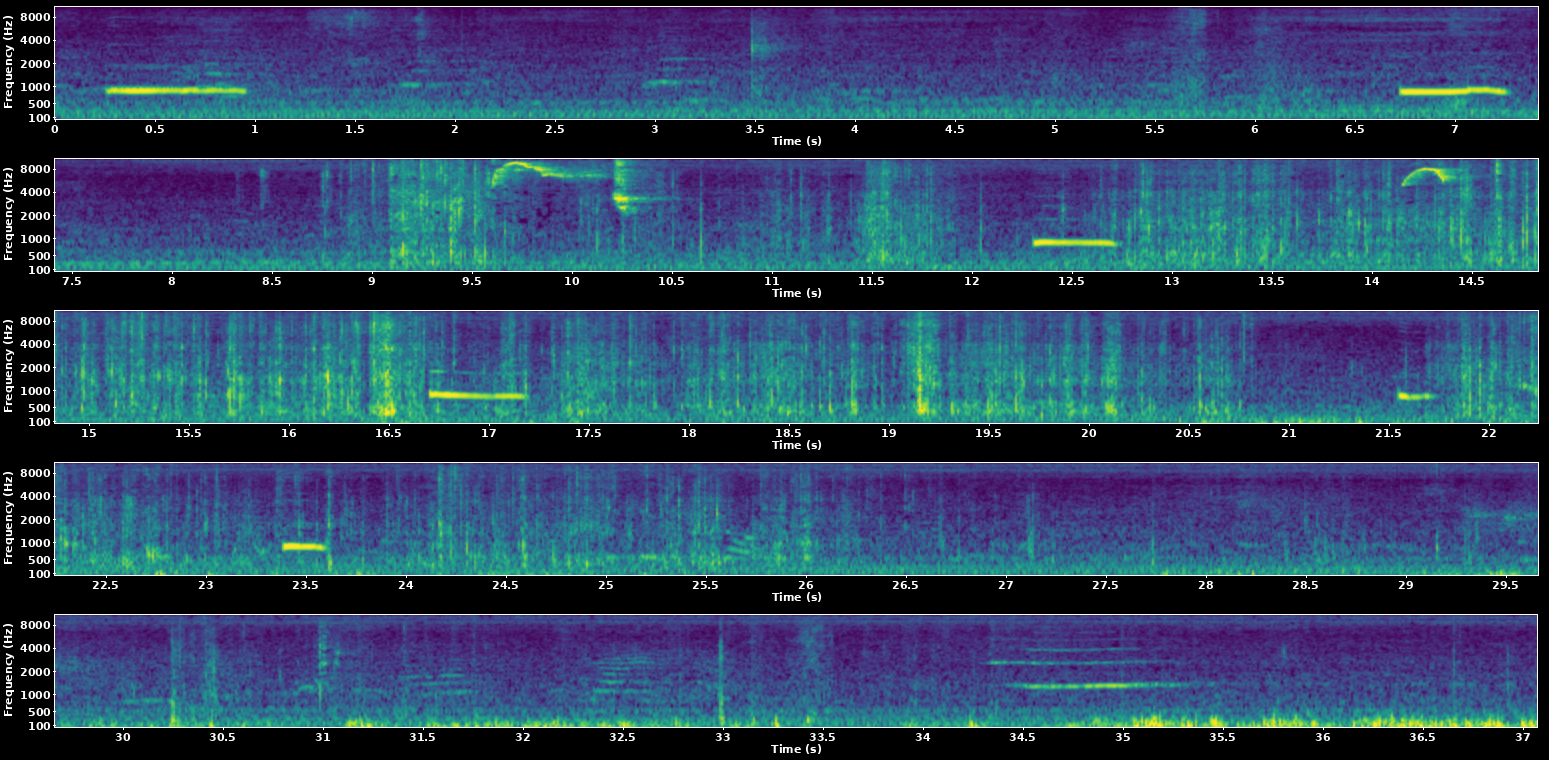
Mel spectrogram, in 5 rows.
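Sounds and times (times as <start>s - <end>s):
bird whistling: 0.2s - 1.0s, 6.6s - 7.4s, 9.6s - 10.6s, 12.3s - 12.8s, 14.1s - 14.6s, 16.7s - 17.2s, 21.5s - 22.4s, 23.3s - 23.7s, 34.3s - 35.4s.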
